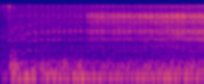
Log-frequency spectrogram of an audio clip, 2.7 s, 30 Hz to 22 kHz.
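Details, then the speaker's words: 2004 Ford F-250/F-350 6.0 diesel, long crank with no start: steady rapid starter cranking for seconds, never catching; codes show injector control pressure (ICP) too low during cranking, cause not yet confirmed. "so anyways it's got a long crank time well it doesn't even start"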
